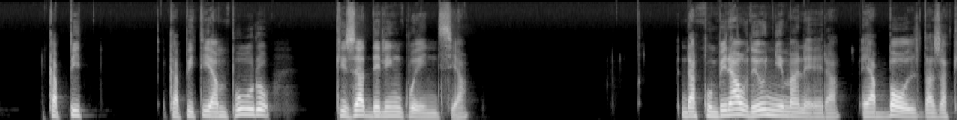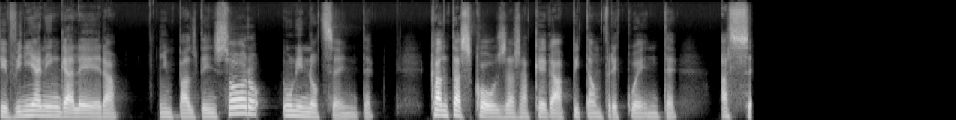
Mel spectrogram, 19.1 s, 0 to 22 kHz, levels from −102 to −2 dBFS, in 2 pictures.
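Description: A speech recording with an audio dropout to silence from 17.09 s to the end, about 2.05 s. The sound cuts off mid-flow into silence, with no room tone, unlike a natural pause or fade. The input was likely lost.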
